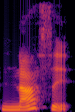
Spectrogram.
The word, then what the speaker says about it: nascent: week all right yeah this week's word is nassent and it is spelled n-a-s-c-e-n-t int nascent means coming or having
